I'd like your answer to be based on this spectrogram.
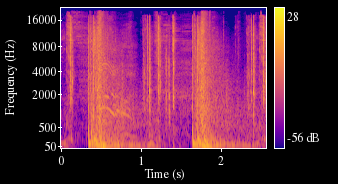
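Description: Black Widow fires at bots in Marvel Rivals, two heavy bursts of shots separated by a short pause, close and loud with quick thuds in between.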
